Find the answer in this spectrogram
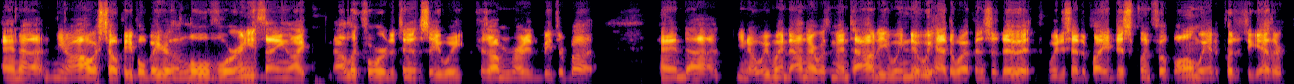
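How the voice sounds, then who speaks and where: A young man answers press questions at a brisk clip, piling on "you know" and "uh" as he goes. His voice is bright and tense, with a flat, steady pitch. The recording is dry and close. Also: dry recording, poor audio. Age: young adult. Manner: fast, filler-heavy talk with many "you know"s. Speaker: college football offensive lineman.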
